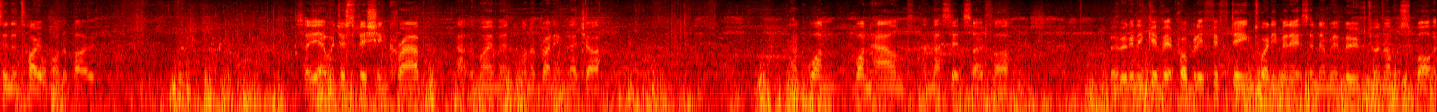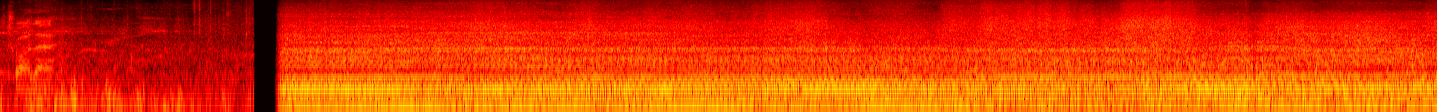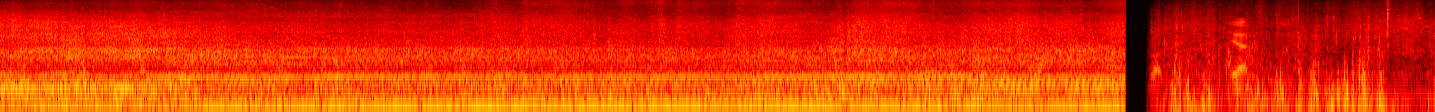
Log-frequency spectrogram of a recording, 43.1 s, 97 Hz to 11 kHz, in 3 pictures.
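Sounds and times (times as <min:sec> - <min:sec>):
outboard motor running: 0:17.1 - 0:40.0.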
